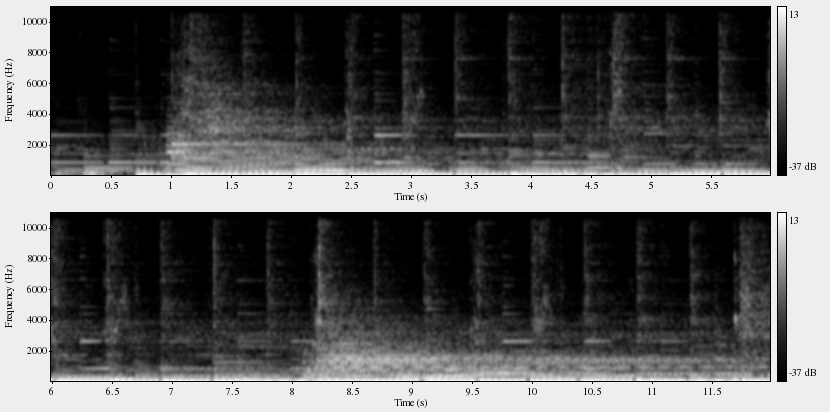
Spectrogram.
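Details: Guitar music with a steady plucked rhythm and bass throughout, no animal voices.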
